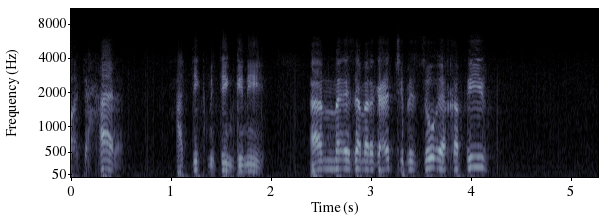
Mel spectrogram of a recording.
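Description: A young man speaks forcefully and close by.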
